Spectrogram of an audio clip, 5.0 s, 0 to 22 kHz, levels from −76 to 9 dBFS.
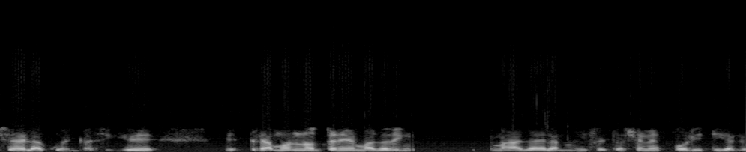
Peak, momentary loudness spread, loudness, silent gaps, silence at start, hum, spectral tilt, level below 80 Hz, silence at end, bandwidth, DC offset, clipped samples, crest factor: -4 dBFS; 15 LU; -21 LUFS; none; 0 s; none; -5.5 dB/octave; -76 dBFS; 0 s; 13 kHz; under 0.1%; under 0.1%; 18 dB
